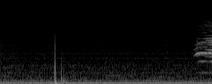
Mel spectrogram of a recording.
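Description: Quiet church room tone with a steady low hum, a single sharp click about half a second in, and a short high-pitched sound beginning right at the end.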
